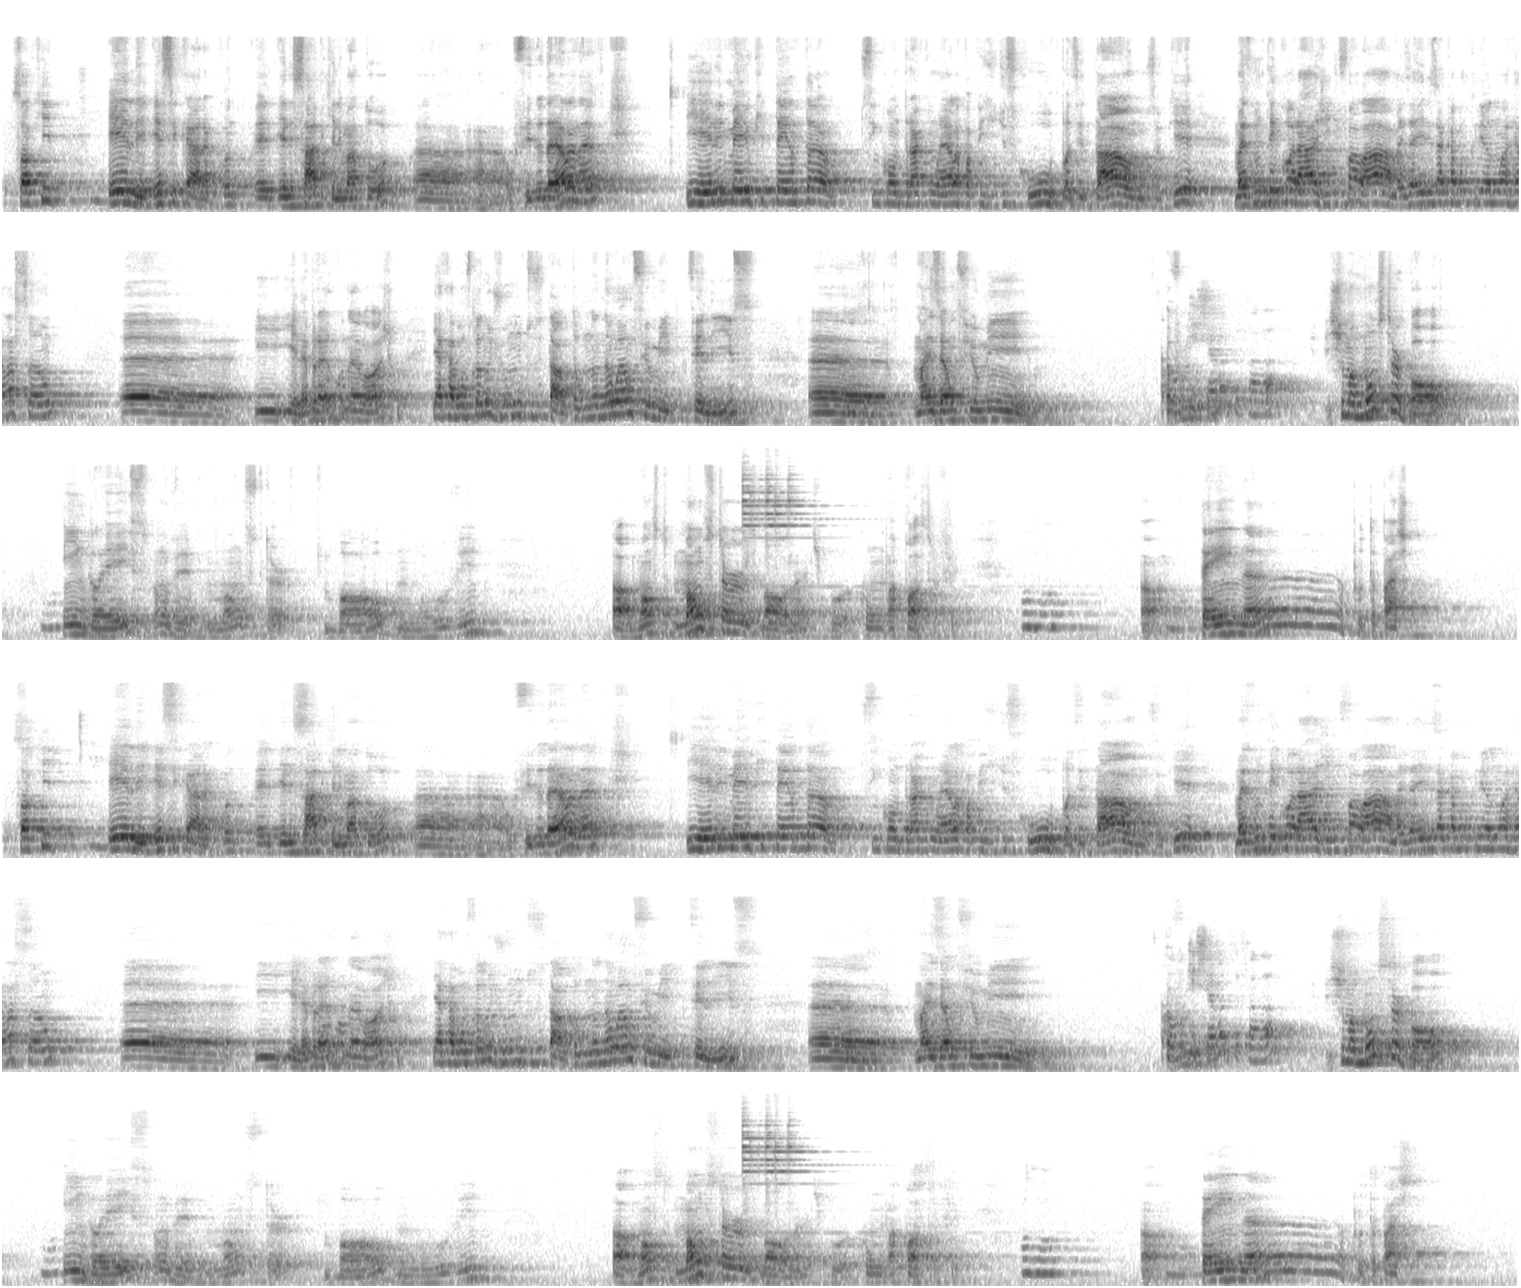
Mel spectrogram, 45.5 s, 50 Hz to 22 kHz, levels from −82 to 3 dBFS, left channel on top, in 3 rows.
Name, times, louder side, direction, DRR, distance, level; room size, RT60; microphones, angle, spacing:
voice 1, 0.1-0.6 1.1-6.2 6.8-8.4 8.7-12.0 12.3-15.7 16.3-19.1 19.5-22.6 23.2-25.6 26.8-27.1 28.4-29.6 31.0-33.2 33.6-35.1 36.5-39.6 41.7-42.0 42.3-44.4, left 2 dB, 80° left, 6 dB, 1.7 m, -26 dB
voice 2, 23.6-23.9 26.8-27.9 30.7-31.8 40.5-40.9 42.0-42.4 43.3-44.0, right 2 dB, 90° right, 4 dB, 2.4 m, -37 dB
sound 1, 37.7-38.7, right 1 dB, 5° right, 1.1 m, -36 dB
25.0 x 10.5 x 5.1 m, 1.4 s
head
